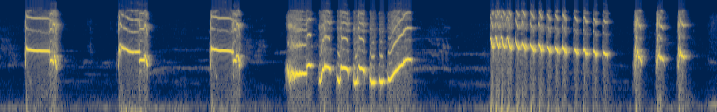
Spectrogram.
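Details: Medan white-rumped shama singing energetically as a lure to stir other shamas: spaced high whistled phrases, then a rushed sequence of rising slurs and a rapid rattling trill, ending in sharp clipped notes.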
